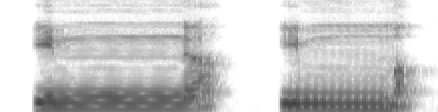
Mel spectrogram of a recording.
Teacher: ഇന്ന, നൂന്, മീമ് ഈ രണ്ട് അക്ഷരങ്ങൾക്ക് ശബ്ദ് വന്നാൽ മണിച്ചുച്ചരിക്കണം.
